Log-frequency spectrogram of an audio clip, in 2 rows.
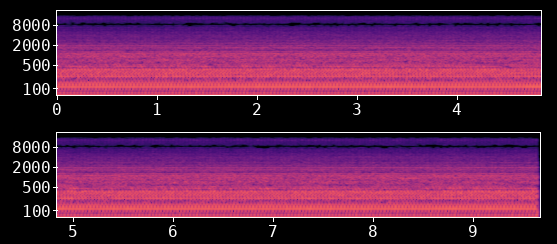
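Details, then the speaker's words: Used Champion C49055 4.5-5.5kW generator, Honda GX270-clone single-cylinder converted to propane with tri-fuel carb, warm: steady drone that swells and sags slightly; hunting, owner to check whether the valves are rusted from sitting. "see if that that stops the hunting issue but other than that uh got it it's running"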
